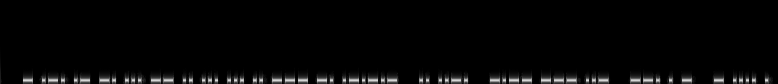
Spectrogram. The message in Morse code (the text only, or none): TRANSMISSION. IF YOU GET THE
